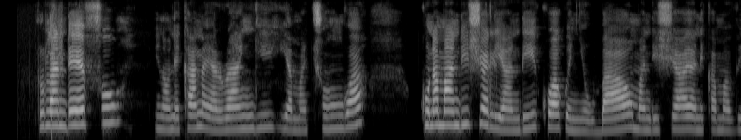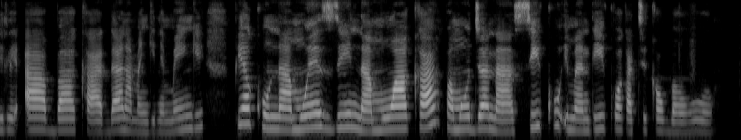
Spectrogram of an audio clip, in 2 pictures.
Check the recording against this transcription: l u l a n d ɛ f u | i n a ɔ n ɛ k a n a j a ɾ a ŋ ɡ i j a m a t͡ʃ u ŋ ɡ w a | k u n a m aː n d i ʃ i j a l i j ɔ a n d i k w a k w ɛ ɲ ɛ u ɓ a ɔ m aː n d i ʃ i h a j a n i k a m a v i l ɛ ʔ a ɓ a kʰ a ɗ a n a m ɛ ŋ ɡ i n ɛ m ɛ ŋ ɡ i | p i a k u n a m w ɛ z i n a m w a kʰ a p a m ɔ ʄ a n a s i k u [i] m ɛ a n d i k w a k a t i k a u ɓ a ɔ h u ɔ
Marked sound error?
no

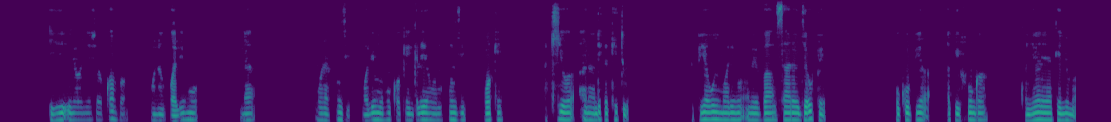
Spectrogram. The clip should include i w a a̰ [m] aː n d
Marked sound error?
yes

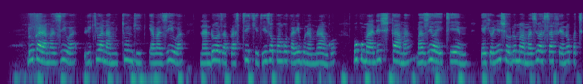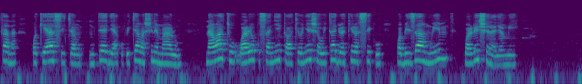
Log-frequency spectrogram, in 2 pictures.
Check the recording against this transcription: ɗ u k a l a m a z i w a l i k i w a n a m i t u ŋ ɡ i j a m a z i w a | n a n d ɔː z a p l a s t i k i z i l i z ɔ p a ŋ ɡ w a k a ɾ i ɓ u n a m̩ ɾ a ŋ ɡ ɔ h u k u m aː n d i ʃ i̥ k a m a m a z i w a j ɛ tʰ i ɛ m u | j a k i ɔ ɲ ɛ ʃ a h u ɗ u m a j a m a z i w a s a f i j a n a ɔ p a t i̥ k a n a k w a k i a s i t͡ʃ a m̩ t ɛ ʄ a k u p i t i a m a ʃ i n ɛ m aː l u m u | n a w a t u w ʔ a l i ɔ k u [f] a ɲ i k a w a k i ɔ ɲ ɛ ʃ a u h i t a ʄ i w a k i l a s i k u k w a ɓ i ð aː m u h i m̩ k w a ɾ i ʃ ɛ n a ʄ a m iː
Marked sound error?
yes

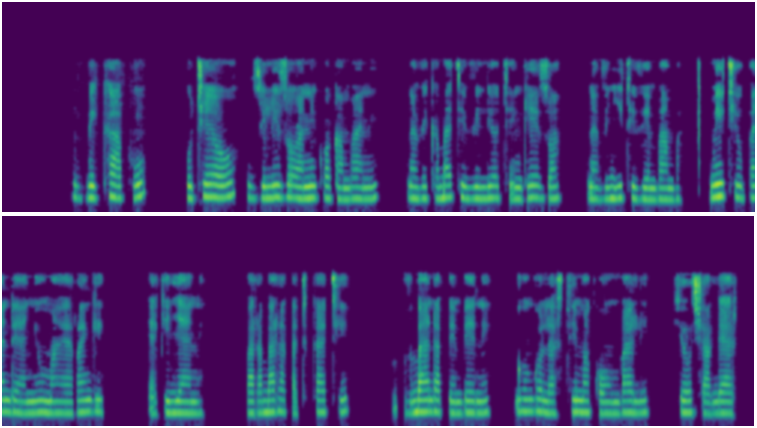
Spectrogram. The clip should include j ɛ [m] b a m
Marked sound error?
no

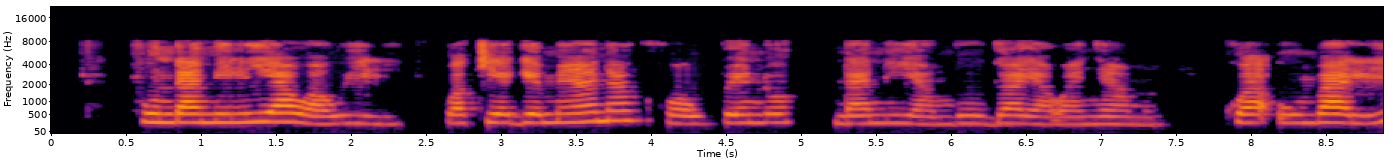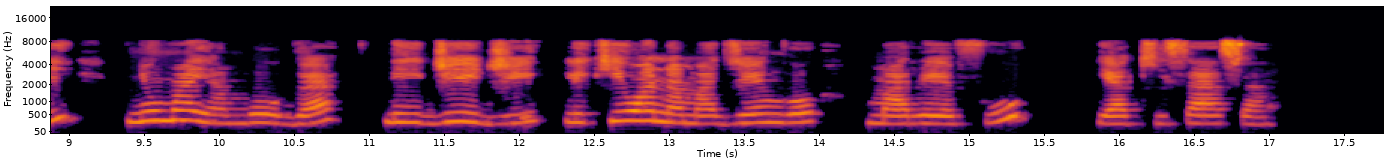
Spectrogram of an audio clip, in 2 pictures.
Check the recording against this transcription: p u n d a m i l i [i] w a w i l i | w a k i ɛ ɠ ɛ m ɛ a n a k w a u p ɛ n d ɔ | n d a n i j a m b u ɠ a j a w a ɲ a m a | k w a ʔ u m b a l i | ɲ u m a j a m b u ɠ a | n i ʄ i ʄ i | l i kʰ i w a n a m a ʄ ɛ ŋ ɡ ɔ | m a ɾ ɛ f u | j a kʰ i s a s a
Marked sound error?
yes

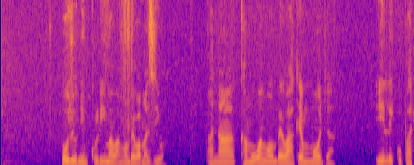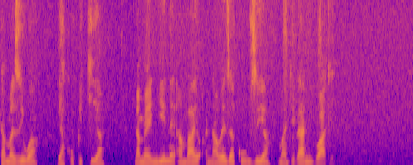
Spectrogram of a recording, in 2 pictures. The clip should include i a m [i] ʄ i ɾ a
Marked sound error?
yes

